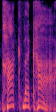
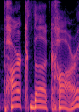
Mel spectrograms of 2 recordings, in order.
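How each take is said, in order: First: The r is dropped, with a broad British-like vowel. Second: The r after the vowels is clearly pronounced. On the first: "they say" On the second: "they don't say"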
